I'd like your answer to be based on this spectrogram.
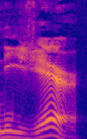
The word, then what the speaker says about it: Niger: Yeah, what about the soldier that got killed in Niger? You should give me points for pronouncing that correctly. no one ever talks about on the news what the fuck were American soldiers doing in Niger in the first place on some secret mission that they got killed.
